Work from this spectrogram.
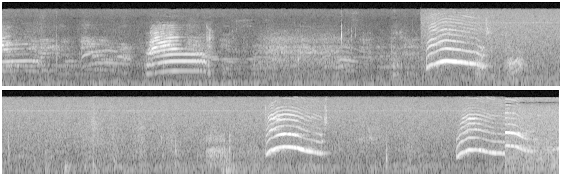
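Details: Kittens meowing, high arched mews rising and falling, a few soft early calls then louder ones around four, eight and ten seconds, spaced by quiet room noise.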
